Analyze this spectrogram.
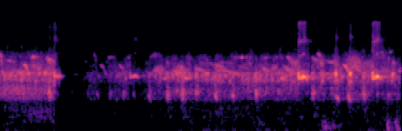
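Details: Wintering teal in South Carolina: the hen gives a high, squeaky chatter of quick notes, like a tiny squeaky mallard, and the male adds a couple of sharper whistled peeps near the end.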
